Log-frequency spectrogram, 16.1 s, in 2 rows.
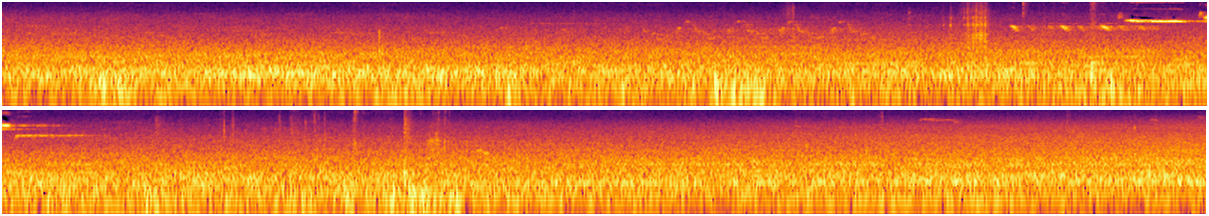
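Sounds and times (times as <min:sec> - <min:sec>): high bird chirps: 0:06.7 - 0:08.6.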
